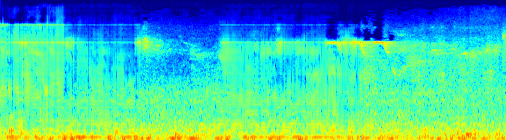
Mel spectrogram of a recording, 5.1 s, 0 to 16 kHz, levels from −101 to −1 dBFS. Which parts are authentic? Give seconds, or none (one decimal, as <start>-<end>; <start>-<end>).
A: 1.4-2.2; 3.6-5.1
